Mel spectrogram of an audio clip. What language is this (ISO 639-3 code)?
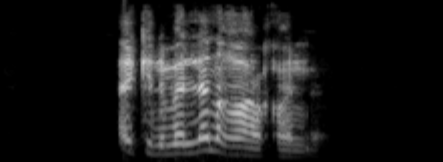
kab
